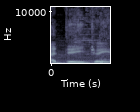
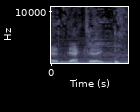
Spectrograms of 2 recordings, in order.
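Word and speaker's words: Adeje: decky it's about adege most people pronounce that a dg it's actually a decky and then you can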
